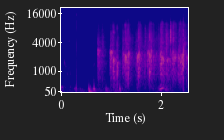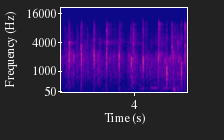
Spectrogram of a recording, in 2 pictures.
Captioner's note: applause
